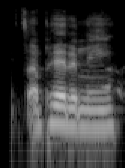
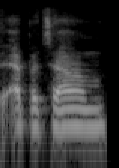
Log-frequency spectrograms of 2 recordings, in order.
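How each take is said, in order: First: The word is said the usual way. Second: The word is sounded out as it looks in print. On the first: The speaker calls it right. "that don't sound right. It's epitome" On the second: The speaker calls it wrong. "I too read it as Epitome"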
